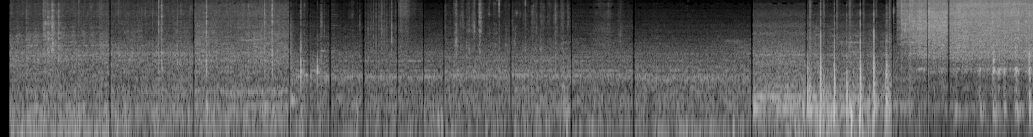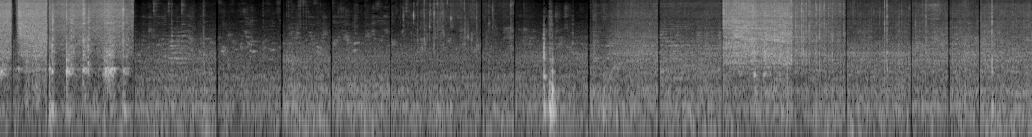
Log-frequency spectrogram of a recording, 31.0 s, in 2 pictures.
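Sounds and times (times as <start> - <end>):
chilies sizzling in hot oil: 13.5 - 17.5, 26.3 - 29.1.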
